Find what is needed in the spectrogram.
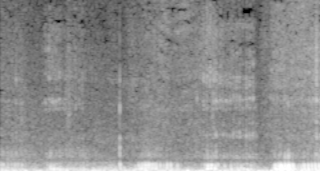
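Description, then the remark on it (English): A male cat named Shohei purrs steadily while sitting with the speaker, a low rumbling buzz that swells in soft rhythmic waves with each breath, continuous and fairly quiet with no voices. “There's Shohei purring.”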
